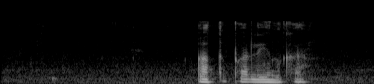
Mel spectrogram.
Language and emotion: Russian, neutral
